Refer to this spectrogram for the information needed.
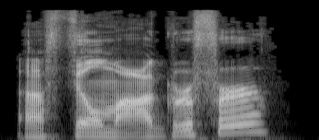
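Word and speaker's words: pfilmographer: F-E-I-L, and Twitter with another silent P, filmographer. So it's P-F-I-L-M-O-G-R-A-P-H-E-R.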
